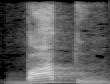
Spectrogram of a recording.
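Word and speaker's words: batu: কাঁদা মাটি একটু দিয়েই দিয়ে যখন দিচ্ছি দেই বাতু বি এ টি ইউ উচ্চারণটা হবে বয় আকার তরস্যু এই বাতু মানে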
